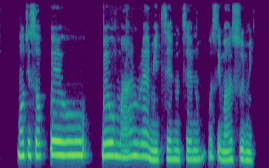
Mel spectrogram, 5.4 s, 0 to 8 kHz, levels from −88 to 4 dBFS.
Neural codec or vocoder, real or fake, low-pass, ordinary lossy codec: none; real; 7.2 kHz; none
